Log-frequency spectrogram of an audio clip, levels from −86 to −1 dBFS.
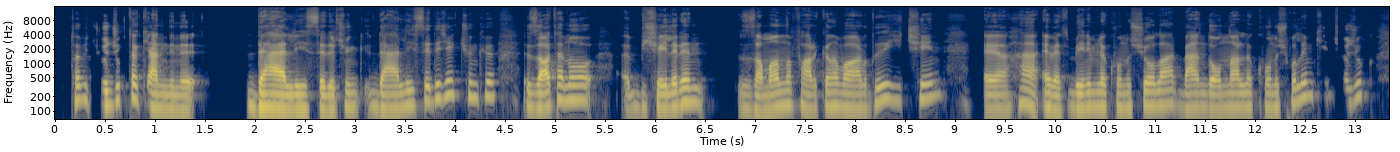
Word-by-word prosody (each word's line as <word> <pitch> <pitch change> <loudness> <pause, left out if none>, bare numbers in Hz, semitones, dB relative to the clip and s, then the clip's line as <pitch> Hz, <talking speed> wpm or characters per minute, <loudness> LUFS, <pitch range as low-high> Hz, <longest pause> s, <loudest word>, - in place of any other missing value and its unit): Tabii, 170 +1 -1
çocuk 135 +6 -1
da 185 -2 +3
kendini 110 -2 +2 0.5
değerli 115 -3 +6
hissedir 110 -1 0 0.2
değerli 120 0 +1
hissedecek 185 +11 -2
çünkü 200 -1 -4 0.3
zaten 125 +8 +4
o, 175 0 +1 0.3
ııı, 115 +3 -7
bir - - -7
şeylerin 125 +8 +1 0.3
zamanla 115 +3 +1
farkına 125 0 -1
vardığı 115 +7 0
için, 185 +4 -6 0.4
eee, 110 0 +3
"Ha, 120 +4 -1
evet 110 -3 +1
benimle 125 +1 0
konuşuyorlar, 130 +2 -2
ben 120 +1 0
de - - +4
onlarla 120 +1 0
konuşmalıyım 145 - -4
ki" 205 -1 -22
Çocuk, 200 +8 -8
125 Hz, 130 wpm, -22 LUFS, 115-165 Hz, 0.5 s, değerli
